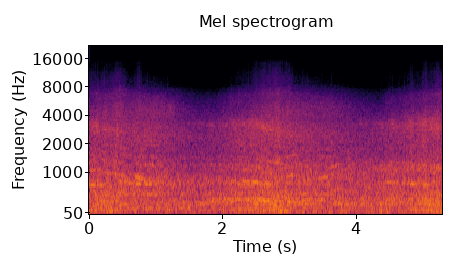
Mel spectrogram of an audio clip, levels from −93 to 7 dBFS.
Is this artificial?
no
